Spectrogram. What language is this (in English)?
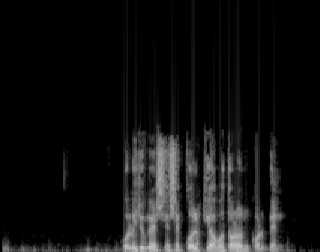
Bangla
